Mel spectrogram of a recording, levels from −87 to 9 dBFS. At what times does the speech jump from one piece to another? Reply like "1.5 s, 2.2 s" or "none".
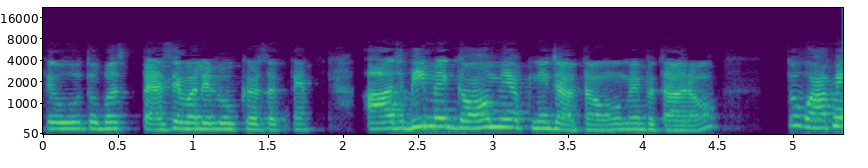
none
